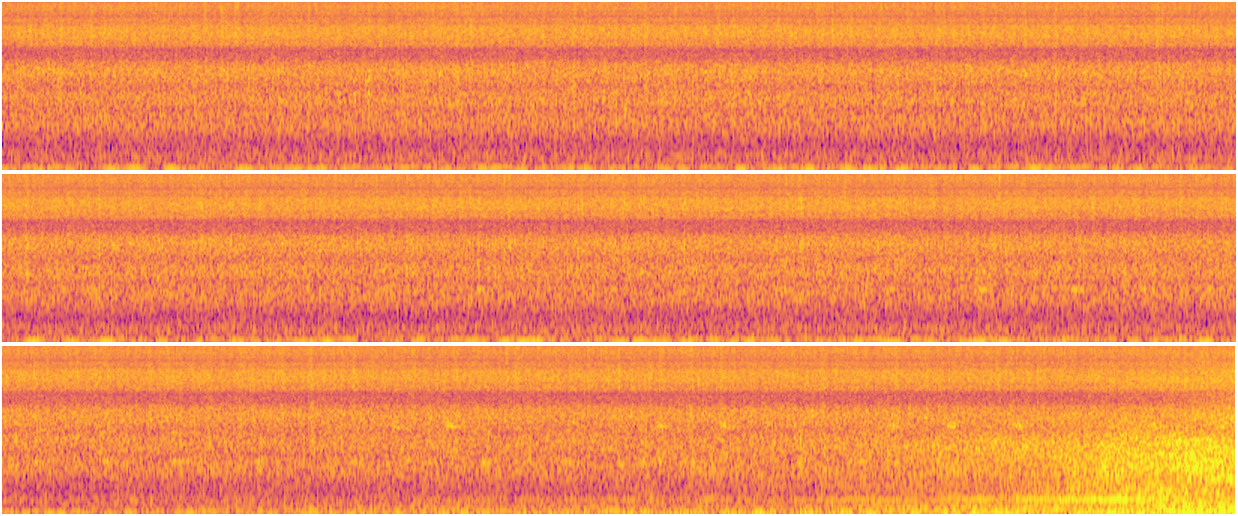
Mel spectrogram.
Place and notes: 保生村, Fangliao Township, Pingtung County - Beside the fish pond
Late night on the street, Traffic sound, Beside the fish pond, Frog croak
